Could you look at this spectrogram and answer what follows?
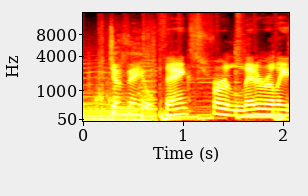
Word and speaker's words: de Vil: Cruella de Vil. It's spelled devil, but it's pronounced DeVille.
